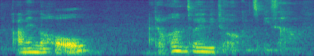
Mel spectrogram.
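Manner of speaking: very quiet, hushed whisper under the breath. Talking to a camera in the hall so the neighbours won't hear, whispering. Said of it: "I'm whispering because there's neighbours".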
